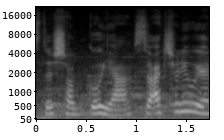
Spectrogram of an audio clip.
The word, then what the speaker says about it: Goyard: So it's pronounced Goyard. So as often in French, we don't pronounce the last letter, so we don't pronounce the T at the end. This is Goyard.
